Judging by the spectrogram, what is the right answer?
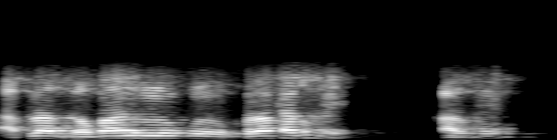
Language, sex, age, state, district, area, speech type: Bengali, male, 18-30, West Bengal, Purulia, rural, conversation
